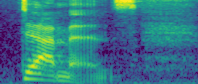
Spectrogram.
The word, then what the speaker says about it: Demons: heard demons and demons apparently the name is pronounced demons but there have been several times in which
